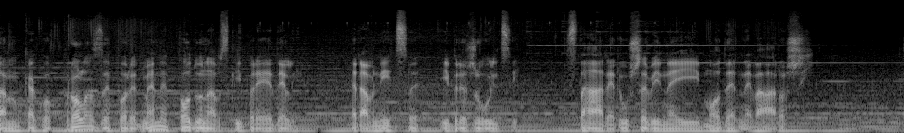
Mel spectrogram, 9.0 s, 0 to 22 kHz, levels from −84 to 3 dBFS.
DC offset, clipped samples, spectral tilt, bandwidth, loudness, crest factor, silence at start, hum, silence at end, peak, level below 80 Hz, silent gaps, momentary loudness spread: under 0.1%; under 0.1%; -5.5 dB/octave; 15 kHz; -26 LUFS; 20 dB; 0 s; none; 0 s; -6 dBFS; -32 dBFS; none; 14 LU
